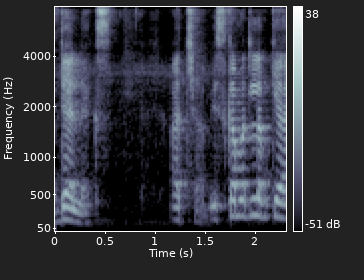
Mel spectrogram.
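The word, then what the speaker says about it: ∂x: और इसको बोलते हैं डेल x, मतलब चाहे ऐसे स्मॉल डी एक्स लिखा हो या फिर ये सिंबल दिया हो, इसका तो मतलब ही डेल है, आप इसको प्रोनाउंस करोगे एज डेल एक्स।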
